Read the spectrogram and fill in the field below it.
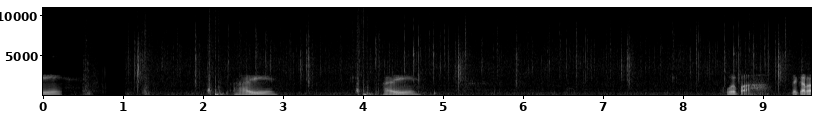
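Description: A torch fire crackles and hisses steadily.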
